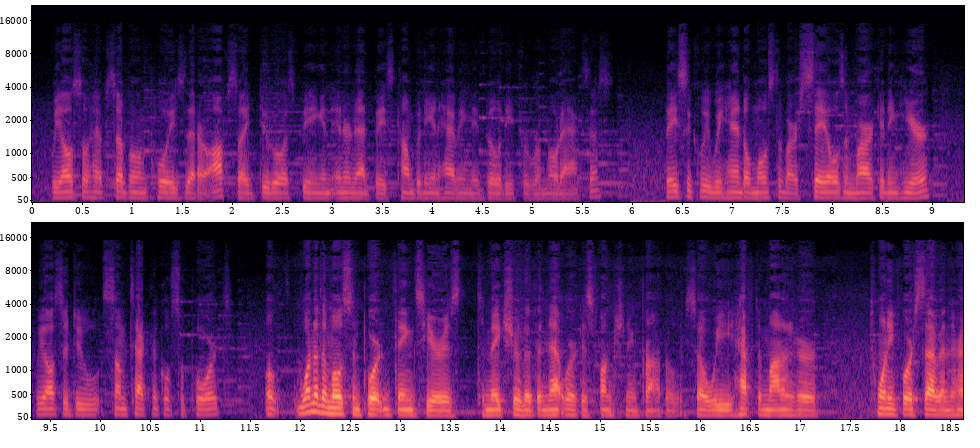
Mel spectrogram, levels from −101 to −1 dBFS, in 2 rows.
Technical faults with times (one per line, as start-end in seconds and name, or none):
0.00-0.19 comfort noise in place of the background
5.97-6.33 comfort noise in place of the background
9.15-9.35 comfort noise in place of the background
11.49-11.65 comfort noise in place of the background
17.37-17.69 comfort noise in place of the background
